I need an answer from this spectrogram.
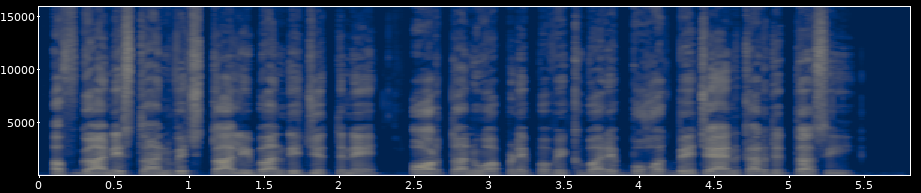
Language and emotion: Punjabi, fearful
